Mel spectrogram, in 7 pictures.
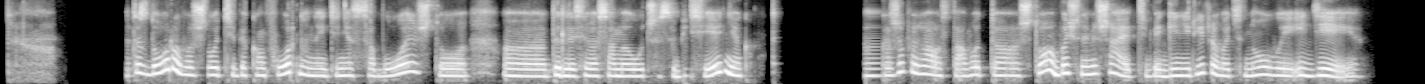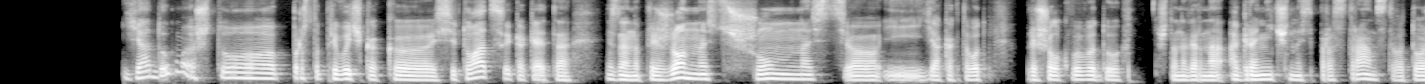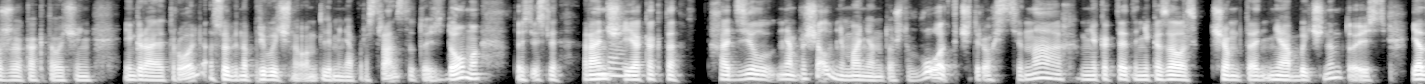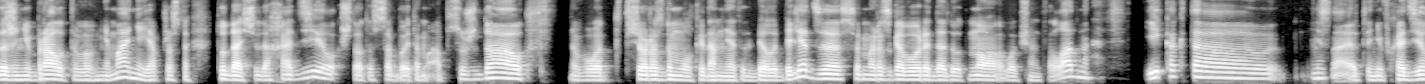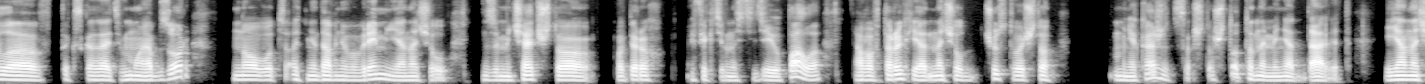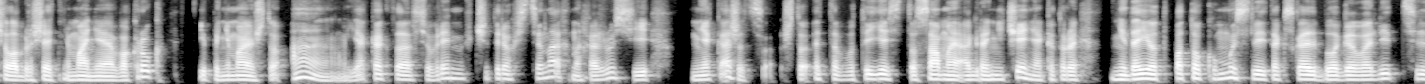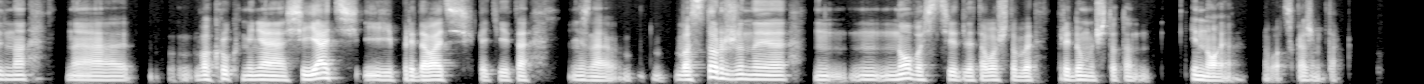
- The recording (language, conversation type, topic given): Russian, advice, Как прогулки на природе могут помочь мне найти новые идеи?
- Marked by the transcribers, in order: distorted speech; tapping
